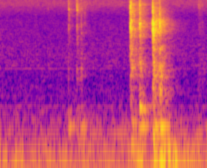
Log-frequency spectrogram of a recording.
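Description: A few faint computer keyboard keystrokes, most of them in a quick cluster about one and a half seconds in.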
